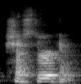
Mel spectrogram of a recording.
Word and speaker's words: Shesterkin: don't how do you say his name shesterkin shesterkin there you go eor shesterkin eigor eigor yeah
